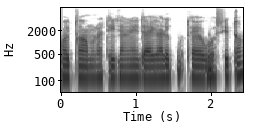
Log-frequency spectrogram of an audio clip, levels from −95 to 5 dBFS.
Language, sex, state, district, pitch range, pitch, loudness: Bengali, male, West Bengal, Jhargram, 120-125 Hz, 125 Hz, -18 LUFS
